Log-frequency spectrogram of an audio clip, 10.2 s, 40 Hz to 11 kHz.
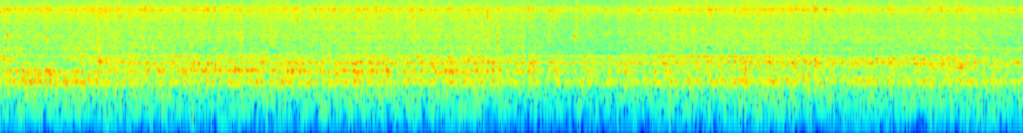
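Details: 1995 Nissan AD Y10 with SR20DE engine swapped from 1996 Primera eGT: steady harsh whirring grind with high hiss from worn alternator bearing, alternator mounted low.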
